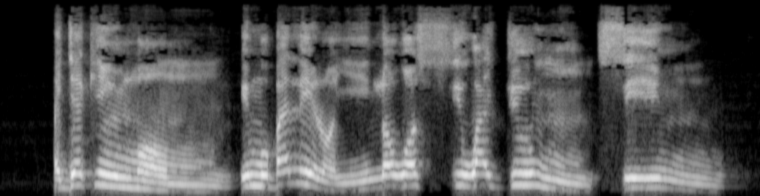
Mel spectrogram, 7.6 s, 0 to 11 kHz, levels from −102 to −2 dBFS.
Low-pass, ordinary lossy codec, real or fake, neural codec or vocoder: 9.9 kHz; MP3, 48 kbps; fake; codec, 24 kHz, 6 kbps, HILCodec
